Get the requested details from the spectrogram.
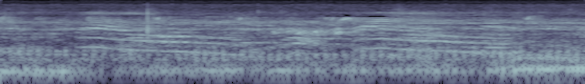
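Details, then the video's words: A cat calling for her kitten with long, sliding meows that fall in pitch, partly masked by a steady low hum and background noise. "Cat Calling Her Kiten"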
